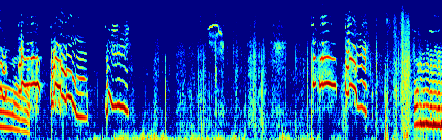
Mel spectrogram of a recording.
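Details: Small pet dog answering an owner's whistling with brief downward-sliding howls and yelping whines, interleaved with short whistle notes and quiet gaps.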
